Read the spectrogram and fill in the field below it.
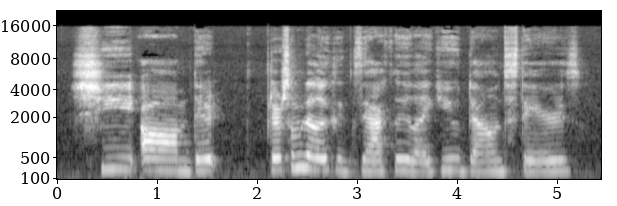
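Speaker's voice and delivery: ordinary delivery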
